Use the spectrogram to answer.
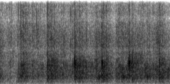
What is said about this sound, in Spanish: Le un aplauso al Señor esta noche.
